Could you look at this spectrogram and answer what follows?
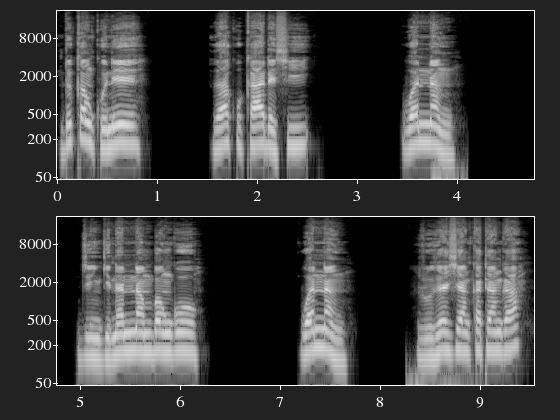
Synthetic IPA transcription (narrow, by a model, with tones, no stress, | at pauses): dʊ˦kɐ˨ŋkʷu˨neː˦ | zaː˦kʷu˨kaː˦da˨ʃi˦ | wɐ˦nːɐ˨n | d͡ʒɪ˨ŋɡʲɪ˨nɐ˦nːɐ˦mbɐ˦ŋɡʷoː˦ | wɐ˦nːɐ˨n | ɾuː˨s̬e˦ʃ̬ɐ˦ŋkɐ˦tɐ˦ŋɡa˦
